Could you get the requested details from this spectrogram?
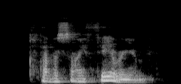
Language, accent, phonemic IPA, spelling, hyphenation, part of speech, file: English, Southern England, /ˌklæv.ə.saɪˈθɪə.ɹɪ.əm/, clavicytherium, clav‧i‧cy‧ther‧i‧um, noun, LL-Q1860 (eng)-clavicytherium.wav
- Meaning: A harpsichord in which the soundboard and strings are mounted vertically facing the player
